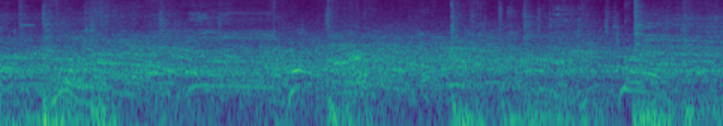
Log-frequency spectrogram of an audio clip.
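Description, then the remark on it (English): Chaotic close-quarters battle: Banquo punches and stabs his way forward while Macbeth hacks down attacking rebels with his sword. Repeated heavy blows and strikes land in quick, irregular succession over a constant roar of shouting men, loud and dense throughout. “Banquo punches and stabs his way forward as Macbeth hacks down the rebels who attack him from every angle.”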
